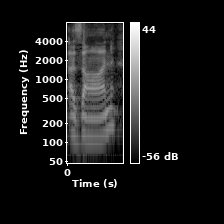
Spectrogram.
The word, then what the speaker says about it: azan: The word he uses for the call to prayer is the Farsi word azan, which is the Farsi pronunciation of the Arabic word adhan, which you might have heard.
